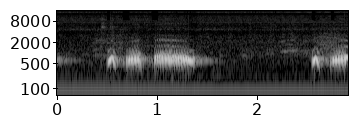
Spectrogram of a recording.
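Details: Hoarse-voiced spotted dove used to lure wild doves. One complete throaty phrase, a short note then two longer coos, is followed after a pause by the start of another.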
